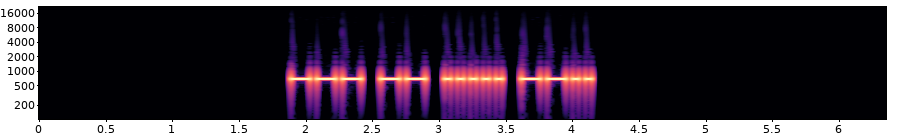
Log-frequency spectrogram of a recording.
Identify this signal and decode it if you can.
Morse code, heard as a keyed tone, about 25 wpm, 700 Hz. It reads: OM5Z
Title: DXCC-100 Call Signs - 4 Characters - Repeated 3x - 25wpm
